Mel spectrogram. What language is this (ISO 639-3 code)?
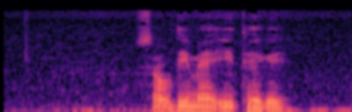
mki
